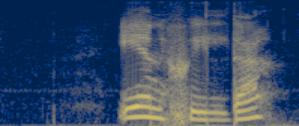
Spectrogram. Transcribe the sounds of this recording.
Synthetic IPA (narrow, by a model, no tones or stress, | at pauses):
eːnɧɪld̪a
